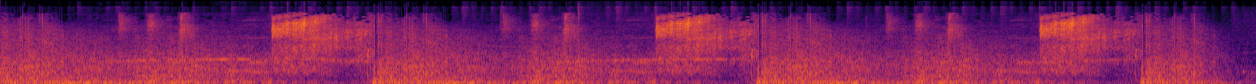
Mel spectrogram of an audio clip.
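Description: Three loud, booming bomb blasts at a refugee camp repeat at even intervals, each a heavy broadband burst with a rising whoosh, dense and close with no voices.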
